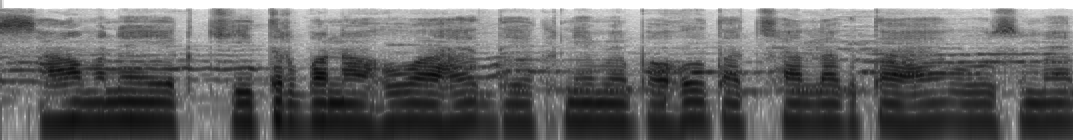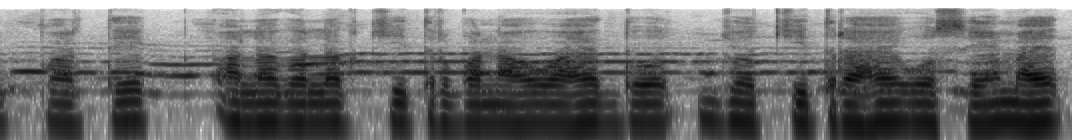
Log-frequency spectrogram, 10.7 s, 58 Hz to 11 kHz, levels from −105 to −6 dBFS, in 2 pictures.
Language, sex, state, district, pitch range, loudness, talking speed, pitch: Hindi, male, Bihar, Araria, 115-120 Hz, -17 LUFS, 145 wpm, 115 Hz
